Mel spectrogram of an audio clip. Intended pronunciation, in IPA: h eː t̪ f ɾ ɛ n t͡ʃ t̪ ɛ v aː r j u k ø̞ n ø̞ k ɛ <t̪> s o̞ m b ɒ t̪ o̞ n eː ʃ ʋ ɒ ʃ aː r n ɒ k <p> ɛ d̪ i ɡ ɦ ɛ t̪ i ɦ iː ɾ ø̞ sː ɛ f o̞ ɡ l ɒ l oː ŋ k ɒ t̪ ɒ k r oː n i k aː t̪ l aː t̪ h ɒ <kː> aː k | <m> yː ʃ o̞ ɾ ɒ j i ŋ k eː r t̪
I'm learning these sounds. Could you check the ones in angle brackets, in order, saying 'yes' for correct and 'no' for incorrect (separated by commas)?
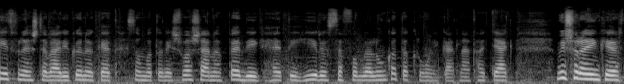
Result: yes, yes, no, yes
